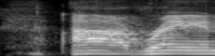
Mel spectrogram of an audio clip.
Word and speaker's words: Iran: in Iran and now the Strait of Hormuz and throughout Wait, say Iran again.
